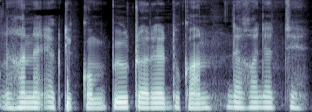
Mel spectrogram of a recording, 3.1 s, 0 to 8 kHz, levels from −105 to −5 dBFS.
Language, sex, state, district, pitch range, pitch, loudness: Bengali, male, Assam, Hailakandi, 125-135 Hz, 135 Hz, -18 LUFS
